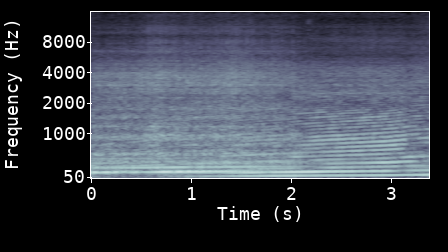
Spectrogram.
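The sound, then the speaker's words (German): A motorised vibrating seat machine drones after being switched on: a low, steady humming motor tone whose pitch creeps slightly higher in the last second or so as the vibration is turned up. “So, also die Frau setzt sich da drauf, dann schaltest du es ein und dann kannst du hier drehen zwischen der Vibration. Dann kannst du da richtig Gas geben.”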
